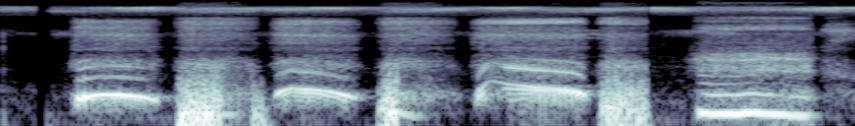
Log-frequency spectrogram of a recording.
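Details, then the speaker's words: Simulated laboured breathing (dyspnoea) in a Malayalam short film: an elderly mother acts strained, groaning gasps with voiced moans; she says she can't get her breath properly, it worsened briefly and is fine now. "ശ്വാസം ശരിക്ക് കിട്ടണില്ലമ്മ. ഇടയ്ക്കൊന്ന് കൂടിയതാ, ഇപ്പം കുഴപ്പമൊന്നുമില്ല."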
